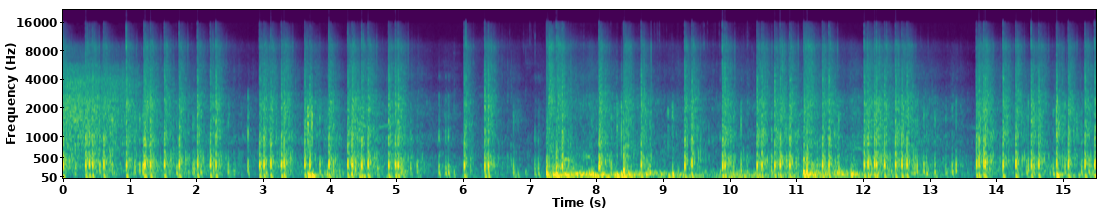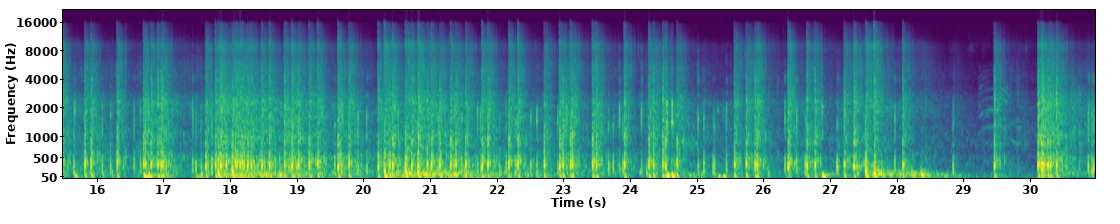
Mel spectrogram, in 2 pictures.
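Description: Fireworks going off in a dense, continuous barrage, many bangs and crackles in quick succession from bursting shells and ground effects. There is a brief let-up about halfway through, and it thins out near the end.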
